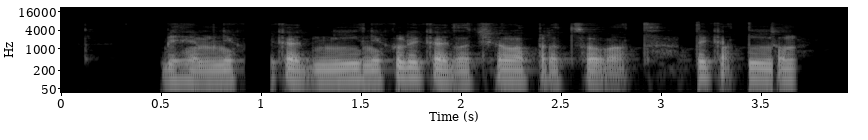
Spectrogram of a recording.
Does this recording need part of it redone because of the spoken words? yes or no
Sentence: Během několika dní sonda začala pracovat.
yes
